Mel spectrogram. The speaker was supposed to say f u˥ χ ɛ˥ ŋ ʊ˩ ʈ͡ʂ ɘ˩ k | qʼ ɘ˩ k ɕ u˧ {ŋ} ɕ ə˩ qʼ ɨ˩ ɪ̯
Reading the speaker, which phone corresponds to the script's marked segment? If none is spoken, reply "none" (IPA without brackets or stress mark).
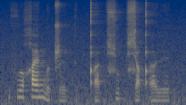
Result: k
